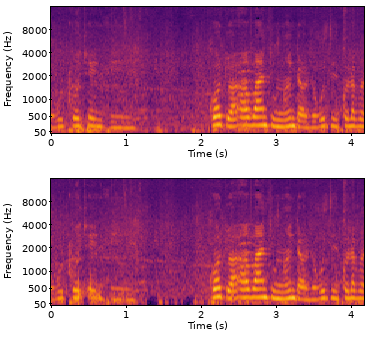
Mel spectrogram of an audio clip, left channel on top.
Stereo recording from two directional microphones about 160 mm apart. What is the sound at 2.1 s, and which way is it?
Speech, 5° left (ahead or behind).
